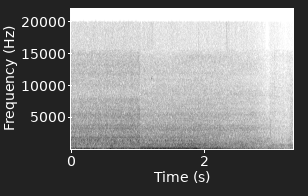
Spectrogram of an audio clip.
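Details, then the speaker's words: 2001 Firebird Ram Air, stored a long time, fluids checked, first start attempt: runs rough with an uneven stumbling beat, then dies; suspected clogged injectors, plan to replace the injectors and fuel filter. "it sounds like it's got a couple bad clogged injectors so we'll change the fuel injectors and we'll change the fuel filter and she'll probably run just fine then"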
